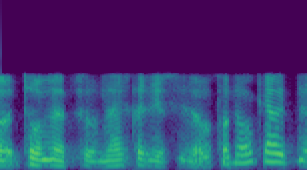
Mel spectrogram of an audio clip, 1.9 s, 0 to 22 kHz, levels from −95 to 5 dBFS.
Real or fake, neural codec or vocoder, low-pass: fake; codec, 16 kHz, 1 kbps, FreqCodec, smaller model; 3.6 kHz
